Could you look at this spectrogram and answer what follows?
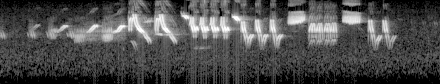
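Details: Lazuli bunting (Passerina amoena) song, longer and jumbled: a fast string of high buzzy and whistled notes, some repeated in pairs and triplets, running for about four seconds with barely a break.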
